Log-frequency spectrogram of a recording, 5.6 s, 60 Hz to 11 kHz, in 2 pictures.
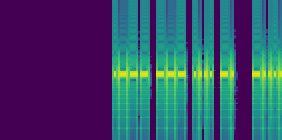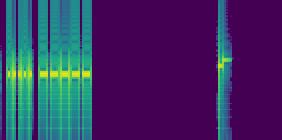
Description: Morse code, heard as a keyed tone, about 44 wpm, 700 Hz. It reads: JOHN 650
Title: CWT Exchange 45wpm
